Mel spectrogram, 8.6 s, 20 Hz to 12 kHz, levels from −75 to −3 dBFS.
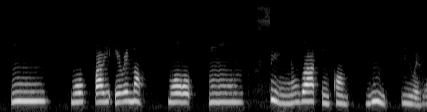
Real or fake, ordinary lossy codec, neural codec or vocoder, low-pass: fake; Opus, 24 kbps; autoencoder, 22.05 kHz, a latent of 192 numbers a frame, VITS, trained on one speaker; 9.9 kHz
